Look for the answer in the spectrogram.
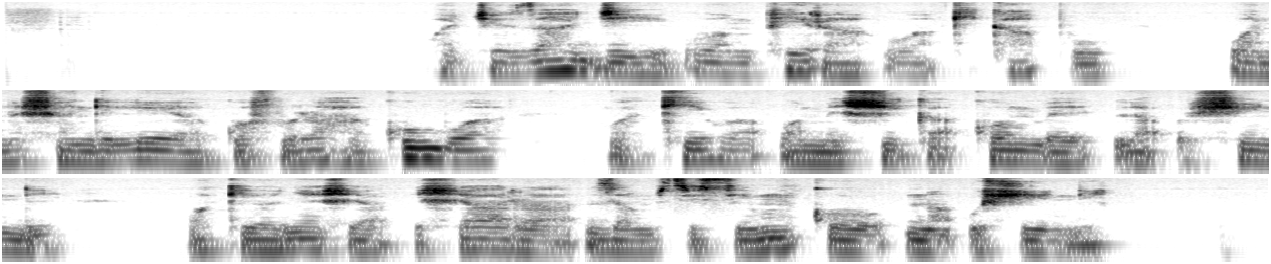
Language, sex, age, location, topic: Swahili, male, 18-24, Kisumu, government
